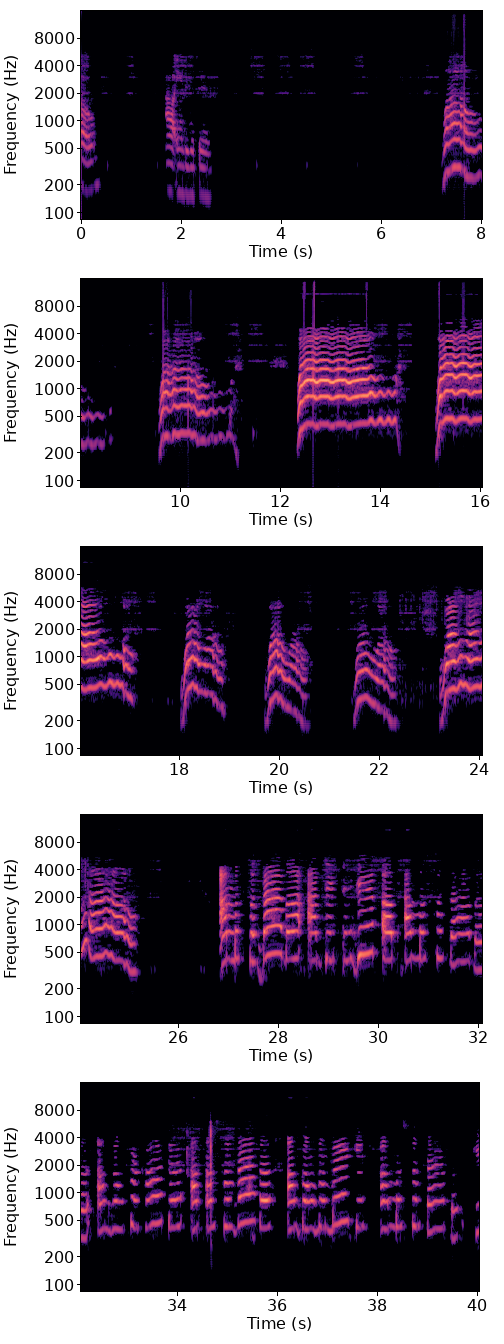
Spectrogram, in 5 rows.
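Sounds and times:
woman singing a cappella: 0.0 - 0.4, 7.2 - 8.7, 9.6 - 11.2, 12.3 - 14.5, 15.1 - 17.2, 18.0 - 19.0, 19.7 - 20.7, 21.5 - 22.5, 23.2 - 25.3, 26.8 - 40.0.

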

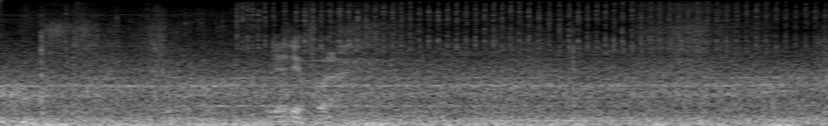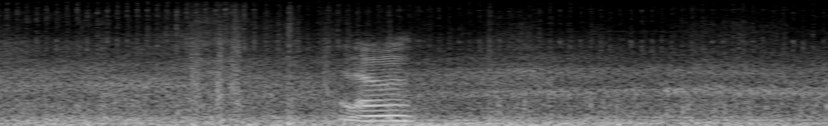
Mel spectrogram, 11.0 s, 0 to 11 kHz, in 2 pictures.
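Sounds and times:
bicycle freewheel ticking: 0.0 - 11.0
bicycle tyres rumbling: 0.0 - 11.0
wind: 0.0 - 11.0.

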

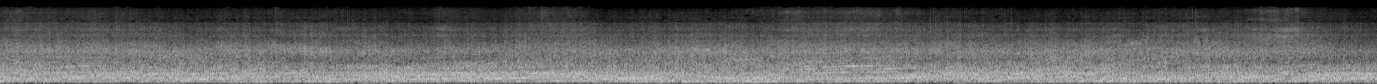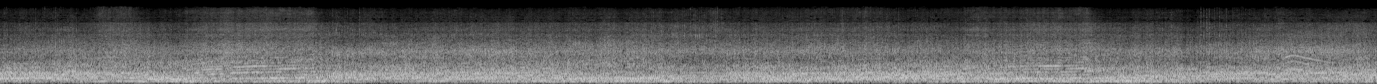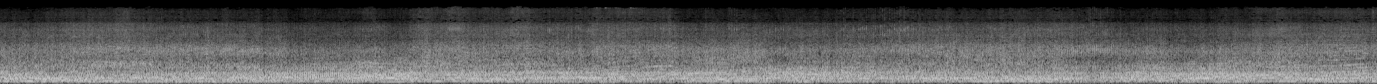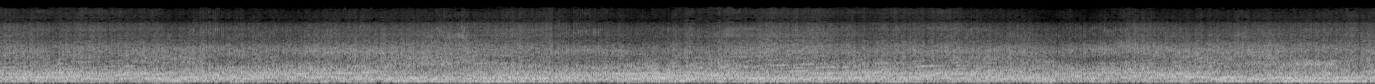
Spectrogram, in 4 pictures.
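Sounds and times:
motorcycle engines revving: 0.0 - 55.0.

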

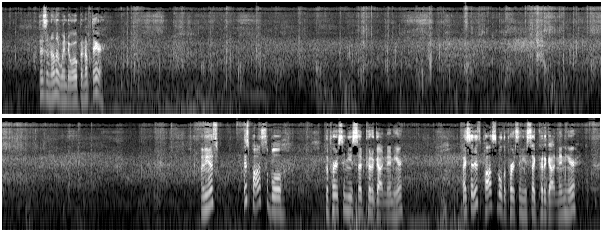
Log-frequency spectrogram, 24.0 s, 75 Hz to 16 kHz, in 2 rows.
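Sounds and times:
wind on microphone: 6.3 - 11.7, 20.6 - 21.2.

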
